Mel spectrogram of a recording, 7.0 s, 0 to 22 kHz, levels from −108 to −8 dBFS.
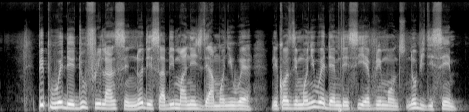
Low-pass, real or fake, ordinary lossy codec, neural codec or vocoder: none; real; none; none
